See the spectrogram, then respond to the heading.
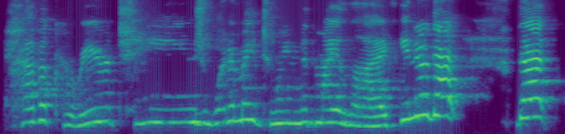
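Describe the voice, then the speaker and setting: A middle-aged woman from Texas speaks as a pastor giving her testimony. Her voice sits high, and she tells the story in an earnest, heartfelt way, often dropping in "you know" as she goes. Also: sing-song, moderate pace, fairly bright tone, poor audio. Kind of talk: personal testimony in a conversational interview.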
